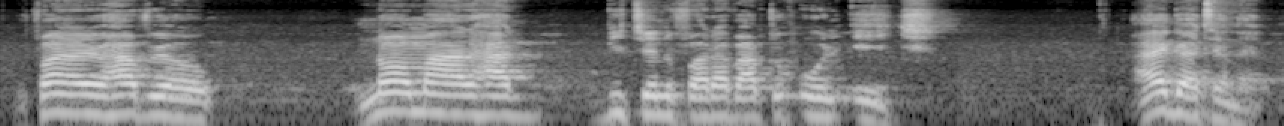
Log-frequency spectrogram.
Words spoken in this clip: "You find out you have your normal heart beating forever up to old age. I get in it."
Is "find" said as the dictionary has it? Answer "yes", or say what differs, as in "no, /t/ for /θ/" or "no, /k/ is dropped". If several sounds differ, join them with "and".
no, /d/ is dropped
